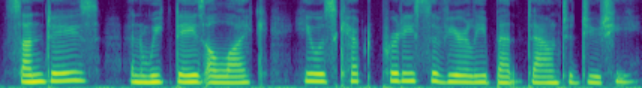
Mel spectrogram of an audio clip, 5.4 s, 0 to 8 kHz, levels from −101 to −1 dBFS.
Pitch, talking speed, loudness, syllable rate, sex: 230 Hz, 155 wpm, -17 LUFS, 4.5 syllables/s, female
